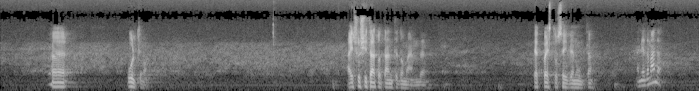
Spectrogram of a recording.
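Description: A man speaks through a microphone in short bursts, in a large room.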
